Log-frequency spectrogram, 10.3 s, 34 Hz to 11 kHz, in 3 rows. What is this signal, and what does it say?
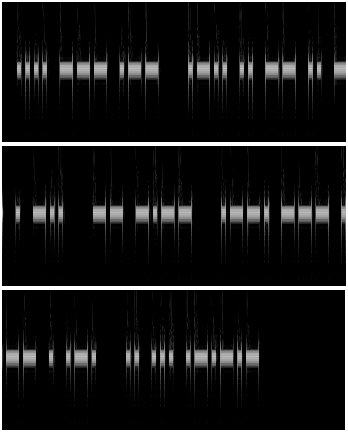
Morse code, heard as a keyed tone, about 27 wpm, 700 Hz. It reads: HOW LIMITED MY POWER IS.
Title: Sentences from Top 1000 Words - Review Part 6 - 28wpm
